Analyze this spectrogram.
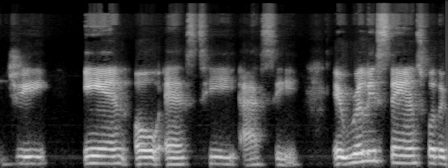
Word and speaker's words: gnostic: for the greek word gnostic which is remember the g silent g n o s t i c it really stands for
